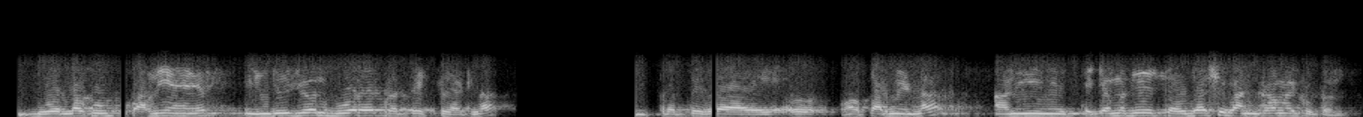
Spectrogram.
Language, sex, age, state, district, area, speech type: Marathi, male, 30-45, Maharashtra, Buldhana, urban, conversation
